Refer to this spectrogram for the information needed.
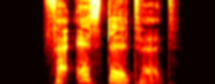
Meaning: inflection of verästeln: 1. second-person plural preterite 2. second-person plural subjunctive II
- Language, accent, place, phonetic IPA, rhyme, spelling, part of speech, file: German, Germany, Berlin, [fɛɐ̯ˈʔɛstl̩tət], -ɛstl̩tət, verästeltet, verb, De-verästeltet.ogg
